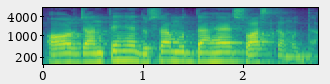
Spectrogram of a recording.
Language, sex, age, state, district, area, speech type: Urdu, male, 18-30, Bihar, Gaya, urban, spontaneous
